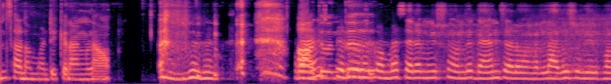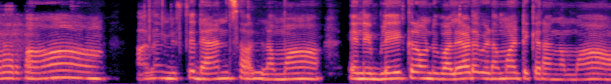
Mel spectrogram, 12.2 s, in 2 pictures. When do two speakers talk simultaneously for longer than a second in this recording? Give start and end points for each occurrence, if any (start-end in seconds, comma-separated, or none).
none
